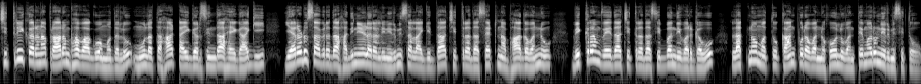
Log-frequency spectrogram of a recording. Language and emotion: Kannada, neutral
